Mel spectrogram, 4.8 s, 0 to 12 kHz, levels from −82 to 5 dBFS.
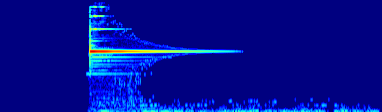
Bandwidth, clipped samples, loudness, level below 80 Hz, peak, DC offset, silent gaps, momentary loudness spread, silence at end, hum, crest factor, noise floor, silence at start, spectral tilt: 10 kHz; under 0.1%; -9 LUFS; -58 dBFS; 0 dBFS; under 0.1%; none; 24 LU; 2.5 s; none; 18 dB; -57 dBFS; 1.1 s; 3 dB/octave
